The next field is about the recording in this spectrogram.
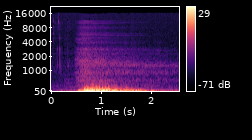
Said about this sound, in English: So keep pulling that air deep into your diaphragm.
